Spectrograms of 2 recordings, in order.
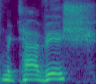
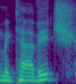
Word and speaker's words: McTavish: It's McTavish, not McTavich.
